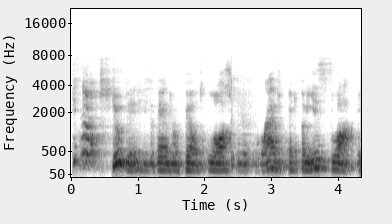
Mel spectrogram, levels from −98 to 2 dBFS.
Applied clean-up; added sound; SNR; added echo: neural mask model DeepFilterNet 3.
